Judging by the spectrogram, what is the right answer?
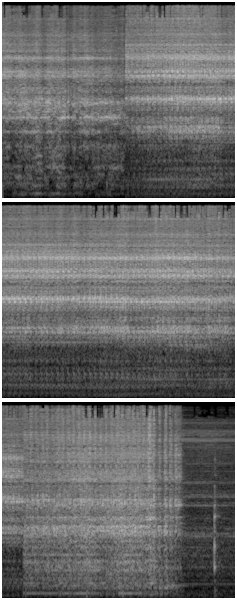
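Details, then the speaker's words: Buzzing, rattly chatter from the workpiece vibrating in a small chuck while deep-hollowing a gnarly maple bowl blank on the lathe with a very short tool rest, about halfway deep, cutting gently to avoid a catch. "Now you can hear the vibrations of the piece sitting just in a small truck. This is a very short rest here, and I'm probably about halfway deep now."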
